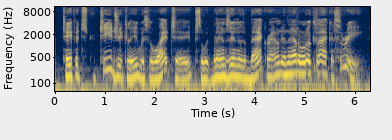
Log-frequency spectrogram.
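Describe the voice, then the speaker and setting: Audible room echo around a man talking at a fairly slow pace. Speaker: self-help video maker. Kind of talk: casual monologue.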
